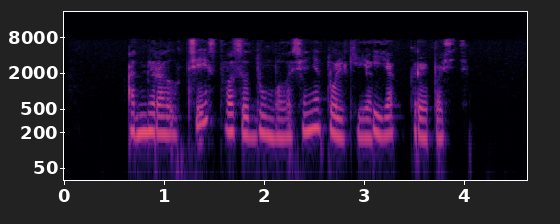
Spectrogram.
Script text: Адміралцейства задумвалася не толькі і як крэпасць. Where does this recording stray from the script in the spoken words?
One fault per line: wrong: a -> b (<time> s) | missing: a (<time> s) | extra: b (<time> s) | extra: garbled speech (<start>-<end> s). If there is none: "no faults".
no faults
